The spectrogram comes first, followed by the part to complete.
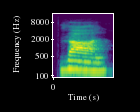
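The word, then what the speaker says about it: ذال: Put your tongue in between your teeth and make that sound. Dhal. Dal. Well done. So that's what I want you to say every time you see dhal. That's how you pronounce it, okay?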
